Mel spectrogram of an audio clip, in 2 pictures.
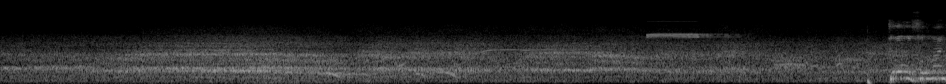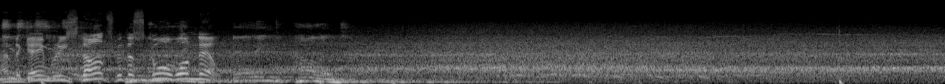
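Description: A large stadium crowd chants and cheers steadily.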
